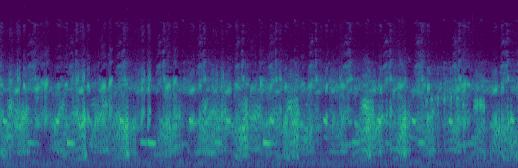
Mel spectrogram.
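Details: Frogs croaking in a thick continuous chorus, harsh pulsed calls overlapping with short tonal notes at irregular intervals.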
